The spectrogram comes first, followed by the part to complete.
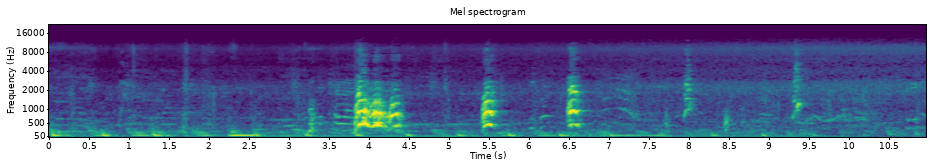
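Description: A dog barking: a loud burst of barks about four seconds in, then two single barks about a second apart.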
